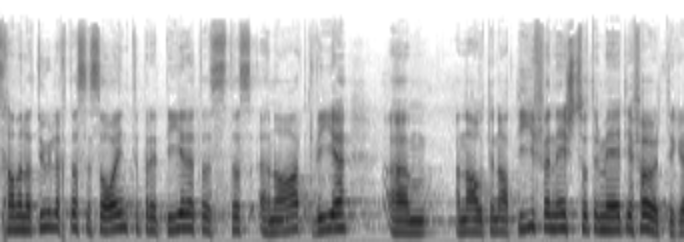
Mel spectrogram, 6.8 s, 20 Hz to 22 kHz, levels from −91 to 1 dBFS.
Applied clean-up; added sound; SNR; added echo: none; none; none; none.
